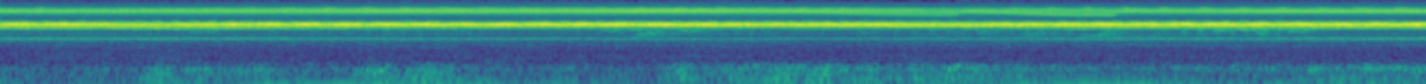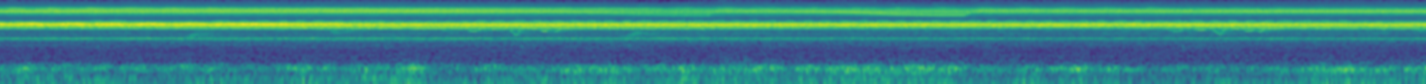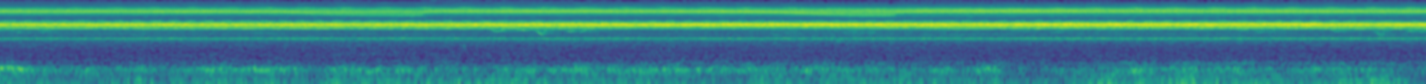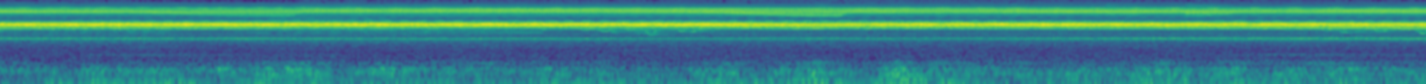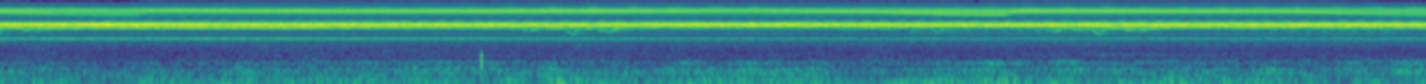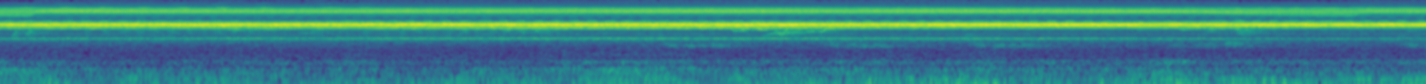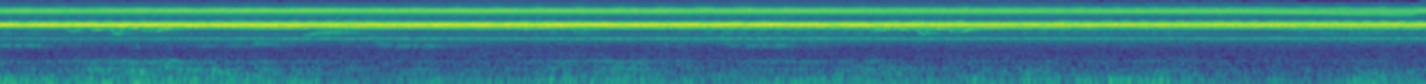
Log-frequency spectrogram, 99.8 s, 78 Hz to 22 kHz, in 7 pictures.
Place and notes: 油茶園, 魚池鄉五城村, Nantou County - Birds and Cicada sounds
early morning, Birds and Cicada sounds
Nantou County, Yuchi Township, 華龍巷43號, 8 June 2016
